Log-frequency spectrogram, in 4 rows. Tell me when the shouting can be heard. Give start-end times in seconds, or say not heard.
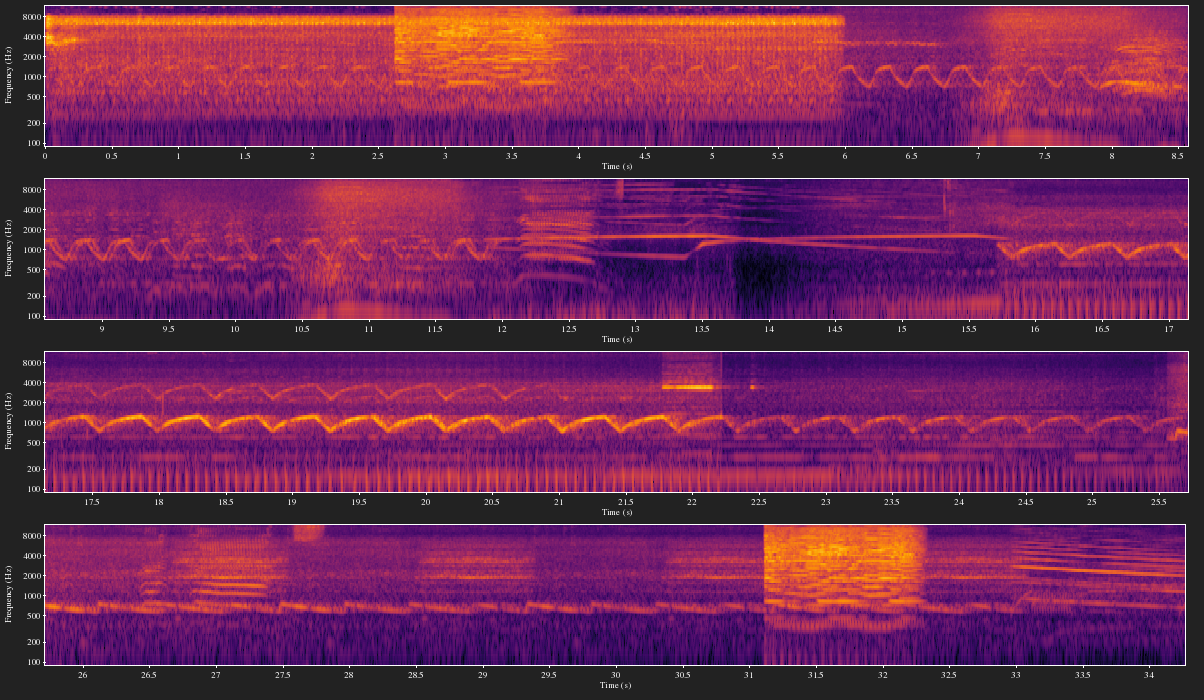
7.8-8.8, 12.1-12.9, 26.4-27.8.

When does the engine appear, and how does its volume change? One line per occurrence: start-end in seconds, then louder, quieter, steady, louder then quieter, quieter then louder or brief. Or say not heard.
0.0-12.3 steady.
